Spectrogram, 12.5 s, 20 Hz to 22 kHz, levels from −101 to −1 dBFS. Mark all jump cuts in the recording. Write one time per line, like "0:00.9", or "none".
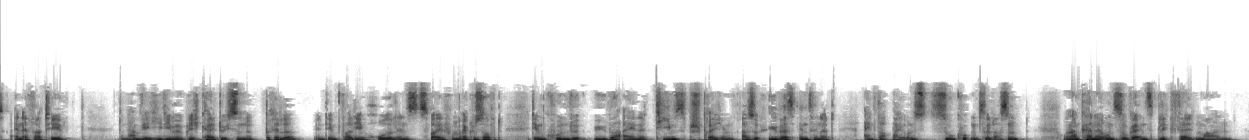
none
